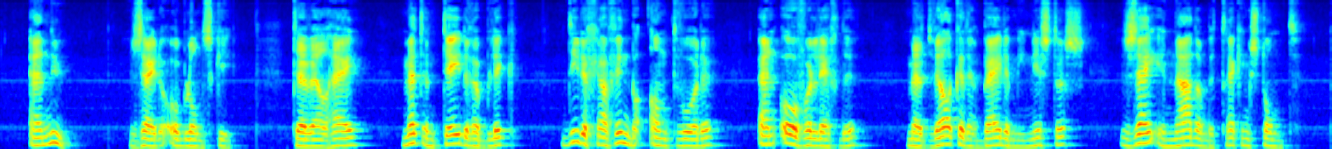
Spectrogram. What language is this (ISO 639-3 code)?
nld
